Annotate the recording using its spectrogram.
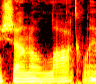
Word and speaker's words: Sean O'Loughlin: I took him to lunch, and I said something like Sean O'Loughlin. He's like, actually, it's the Gaelic pronunciation, Sean O'Loughlin.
